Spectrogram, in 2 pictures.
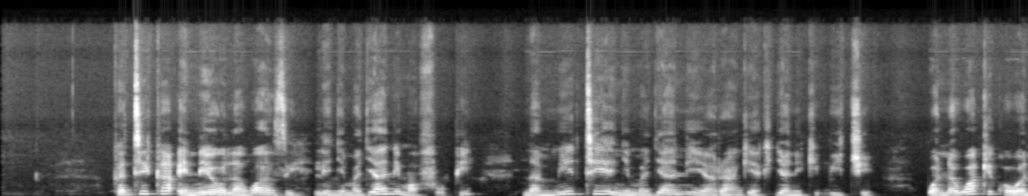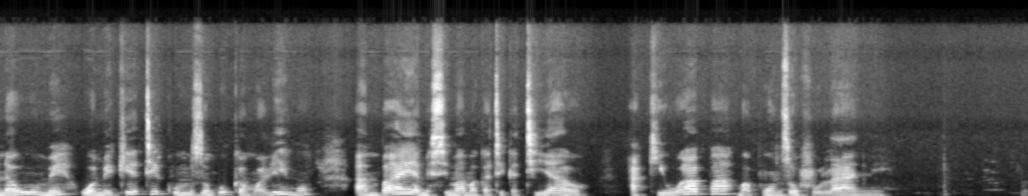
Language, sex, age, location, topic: Swahili, female, 18-24, Dar es Salaam, education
